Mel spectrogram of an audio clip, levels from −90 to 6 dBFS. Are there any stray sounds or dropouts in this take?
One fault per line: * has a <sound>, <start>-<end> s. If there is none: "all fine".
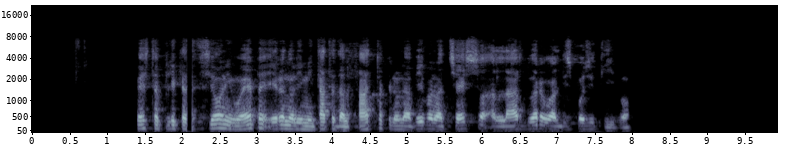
all fine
